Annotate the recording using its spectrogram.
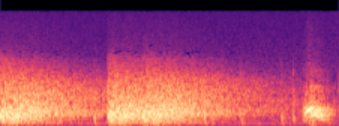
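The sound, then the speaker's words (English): Three loud gunshots ring out by a town jail as a dog sled pulls away, one at the start, another a moment later and a third near the end, each a sharp blast trailing off into a rumbling echo. “Lobo, you stay out of the line of fire.”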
